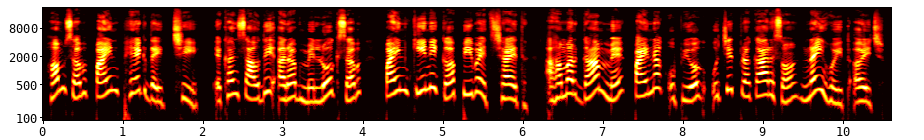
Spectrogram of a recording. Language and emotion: Maithili, neutral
